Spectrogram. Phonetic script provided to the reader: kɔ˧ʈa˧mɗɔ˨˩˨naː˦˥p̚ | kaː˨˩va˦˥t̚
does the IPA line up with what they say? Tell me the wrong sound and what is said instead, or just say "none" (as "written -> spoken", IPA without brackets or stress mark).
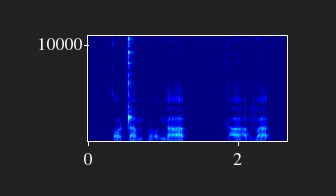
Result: none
